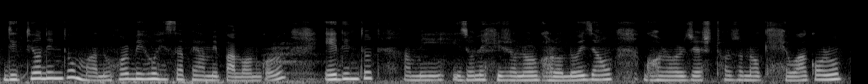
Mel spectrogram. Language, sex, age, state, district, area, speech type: Assamese, female, 30-45, Assam, Dibrugarh, rural, spontaneous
